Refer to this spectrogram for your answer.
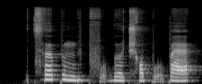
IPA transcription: t͡sʰ œ p ø m b y p f o̰ ɠ ɵ t͡ʃʰ ɔ p o̰ p æ

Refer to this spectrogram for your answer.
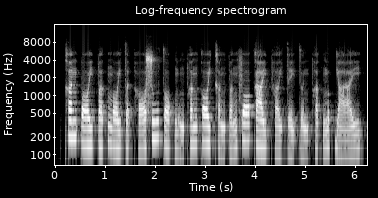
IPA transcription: kʰ ɐ˥ n p ɔː˨˧ j p ɐ˨˥ k̚ ŋ ɔː˨ j t̪ ɐ˨ t̚ h ɔː˨˥ s uː˥ t̪ ɔː˨ k̚ m ʊ˨˩ ŋ pʰ ɐ˥ ŋ k ɔː˥ j kʰ ɐ˨˩ ŋ p ɐ˨˥ ŋ f ɔː˥ k aː˧ j pʰ ɐ˨ j t̪ e˨˩ j t̪ ɵ˨˩ n pʰ ɐ˧ k̚ n̪ ʊ˥ k̚ j aː˨˥ j

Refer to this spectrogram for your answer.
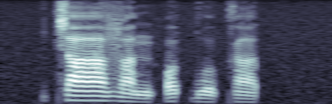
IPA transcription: c aː˧ v a˨˩˨ n ʔ ɔ˨˩ t̚ w o˨˩˨ k a˨˩ t̚

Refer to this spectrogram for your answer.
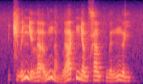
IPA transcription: t͡ɕ ṵ˧˥ ə̯ ɲ ɛ̰˧˨ l a̰ː˧˥ w n a̤˨˩ m l aː˦˥ k̚ ɲ a˧ w x a˧ w h w ə˨˦ n ŋ ə˧ j

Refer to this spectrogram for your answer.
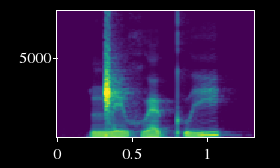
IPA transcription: ŋ͡ǁ e xʷ æ kʷʼ i

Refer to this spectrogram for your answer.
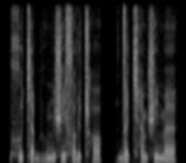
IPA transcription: x u c æ bʱ u m i ʃ i s ɒ ɾ i ʈ͡ʂʰ ɒ | d æ t͡ɕʰ æ m ʃ i m æ

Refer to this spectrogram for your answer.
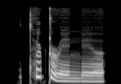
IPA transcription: t̪ʰ ø˥ ʈ ɹ e˩ ŋ e˩ ə̯

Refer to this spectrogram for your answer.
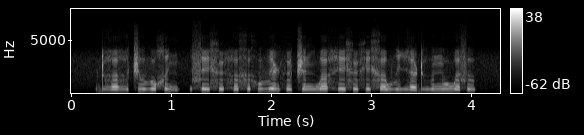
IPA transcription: ɖʱ ɜ ɦ ə t͡ʃ ɯ ð u χ i ŋ | s e x ø h ə x ə x u ð e ɳ θ ø t͡ʃ ɛ ŋ w ɜ h e x ø x e x ɜ w ð i ɦ ɛ ɖʱ ɯ n u w ə s ɯ

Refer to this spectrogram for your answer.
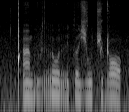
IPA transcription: ǃʼ ã b i v r o r i k ə i̯ ʑ u t͡ɕ u ɖ ɔ

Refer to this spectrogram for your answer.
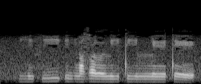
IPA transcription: ɦ i f iː ʔ i ŋ ɪ zˤ u lː i t iː lː ɪː t eː

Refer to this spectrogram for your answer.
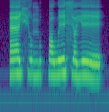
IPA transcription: æ ç o ŋ u k͡p ɒ w e sʲ ɒ j e

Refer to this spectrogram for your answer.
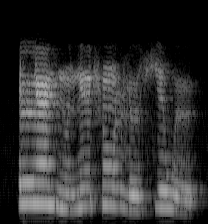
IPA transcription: lː æ̃˦ vʲ õ˨ n ẽ˦ ɬ õ˦ ɮ ø˨ ç e˦ w ø˨

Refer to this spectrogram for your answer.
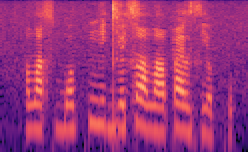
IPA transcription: ðˤ ɛ s b ɔ kʷ ŋ i dʲ ɔ sʲ æ ðˤ ɛ p æ l sʲ ɒ kʷ

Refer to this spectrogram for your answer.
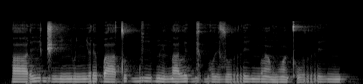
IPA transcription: aː˨ ɾ iː˦ d͡ʒ iː˨ ɲ u˨ ɲ ɪ˨˦ ɾ ɪ˨ ɓ aː˨ t u˦ ɡ͡b iː˦ ɓ ĩ˨ n a˦ l i˦ ɡ e˦ ɡʷ iː˨ z u˨ r iː˦ ŋ l ã˦ ɡʷ ã˦˨ kʼ u˨˦ r i˦ ŋ

